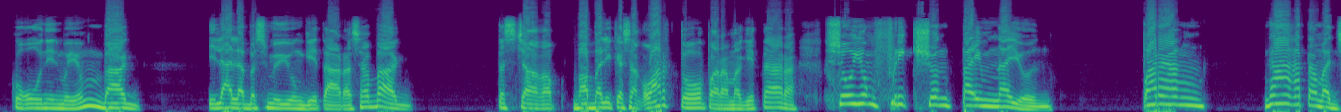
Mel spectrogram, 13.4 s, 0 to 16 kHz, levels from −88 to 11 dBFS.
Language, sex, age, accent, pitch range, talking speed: English, male, 20-39, Filipino, 135-200 Hz, 115 wpm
